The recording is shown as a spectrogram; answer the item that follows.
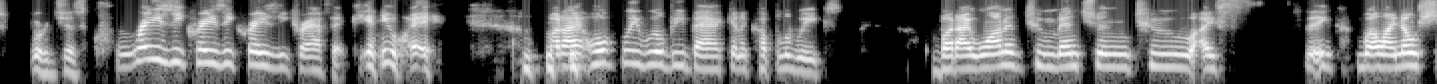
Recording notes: Originally Broadcasted June 26, 2023, on ACB Zoom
